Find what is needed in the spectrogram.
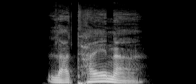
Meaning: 1. someone who is fluent in Latin, has received a classical education 2. someone who is fluent in Latin, has received a classical education: those who know Latin, the Latin language as such
- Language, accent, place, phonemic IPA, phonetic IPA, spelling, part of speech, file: German, Germany, Berlin, /laˈtaɪ̯nər/, [laˈtaɪ̯.nɐ], Lateiner, noun, De-Lateiner.ogg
